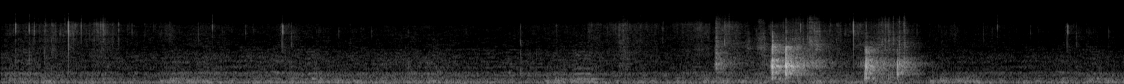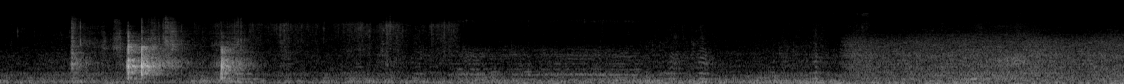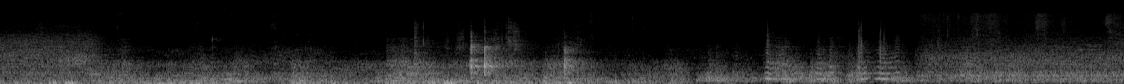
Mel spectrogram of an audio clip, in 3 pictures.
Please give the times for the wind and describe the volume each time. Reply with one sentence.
The wind can be heard from 0.0 to 33.6 s, getting louder.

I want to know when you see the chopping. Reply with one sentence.
The chopping can be heard from 7.2 to 9.1 s, from 11.9 to 13.7 s and from 26.6 to 28.3 s.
